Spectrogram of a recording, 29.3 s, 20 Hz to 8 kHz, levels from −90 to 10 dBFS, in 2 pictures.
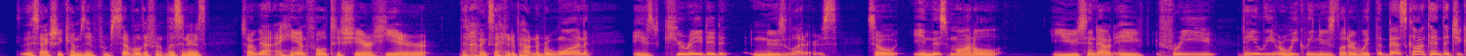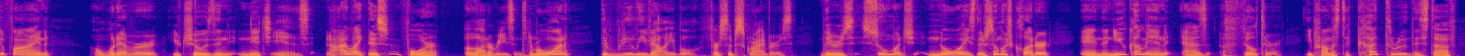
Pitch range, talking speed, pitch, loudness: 140-190 Hz, 185 wpm, 160 Hz, -17 LUFS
